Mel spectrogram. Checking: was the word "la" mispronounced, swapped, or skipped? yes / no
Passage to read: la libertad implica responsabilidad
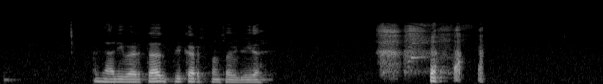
no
